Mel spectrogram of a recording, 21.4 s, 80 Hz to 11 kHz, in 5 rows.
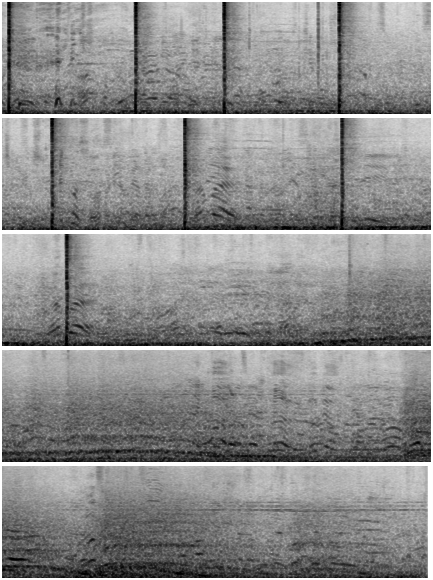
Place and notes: Pl. du Peuple, Saint-Étienne, France - St-Etienne (42000)
St-Etienne (42000)
Manifestation des "Gilets Jaunes"
Auvergne-Rhône-Alpes, France métropolitaine, France, 8 December 2018, 14:00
